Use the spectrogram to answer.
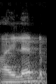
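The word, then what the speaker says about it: island: yes silent भी है इसको पढ़ेंगे तो आइलैंड पढ़ते हैं यस नहीं बोलते हैं इस तरह से ये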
